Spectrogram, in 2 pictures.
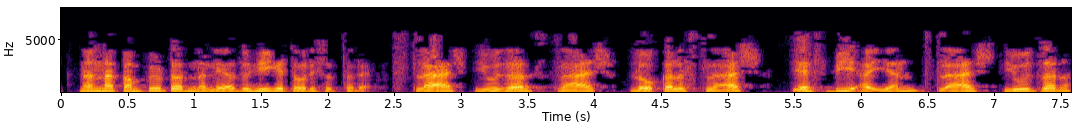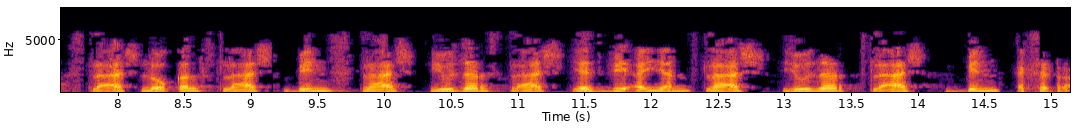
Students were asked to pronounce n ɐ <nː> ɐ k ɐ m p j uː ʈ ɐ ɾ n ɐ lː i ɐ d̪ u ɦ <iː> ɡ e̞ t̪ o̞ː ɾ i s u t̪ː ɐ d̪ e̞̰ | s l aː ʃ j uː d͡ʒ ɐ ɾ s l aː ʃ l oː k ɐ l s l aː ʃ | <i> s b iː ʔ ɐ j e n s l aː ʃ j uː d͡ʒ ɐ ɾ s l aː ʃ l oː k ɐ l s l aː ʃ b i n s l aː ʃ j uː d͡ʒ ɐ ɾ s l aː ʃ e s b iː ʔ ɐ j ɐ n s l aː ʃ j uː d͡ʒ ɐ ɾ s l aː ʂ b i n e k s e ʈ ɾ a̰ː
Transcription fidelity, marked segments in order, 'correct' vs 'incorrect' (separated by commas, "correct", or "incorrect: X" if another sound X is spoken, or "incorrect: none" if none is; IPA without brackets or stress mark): correct, correct, incorrect: e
